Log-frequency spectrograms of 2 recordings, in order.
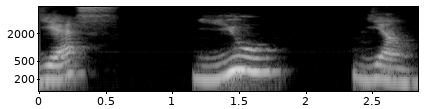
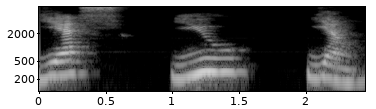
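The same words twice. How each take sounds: The two takes are said the same way.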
